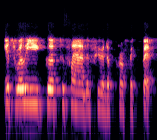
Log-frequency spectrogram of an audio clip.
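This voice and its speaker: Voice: medium pitch, steady tone, fast, narrow, tinny audio. A podcast host interviewing a guest, asking questions and agreeing often along the way. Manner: encouraging, lots of agreeing backchannels. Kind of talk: casual interview chat.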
